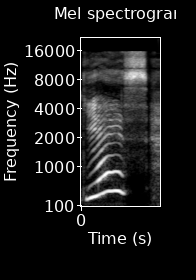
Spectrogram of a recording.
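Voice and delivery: a high, loud, gleeful yes; excited squeal. Retold or imitated. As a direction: squeal it like a giddy fan. Retold gleeful answer to husband.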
